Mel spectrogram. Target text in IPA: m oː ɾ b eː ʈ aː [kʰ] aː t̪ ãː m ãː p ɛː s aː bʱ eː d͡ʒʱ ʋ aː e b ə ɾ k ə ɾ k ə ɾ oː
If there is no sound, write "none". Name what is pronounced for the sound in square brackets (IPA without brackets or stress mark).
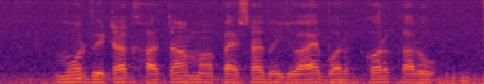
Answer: kʰ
